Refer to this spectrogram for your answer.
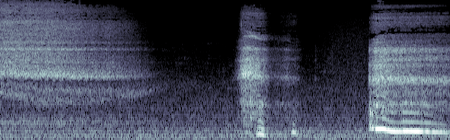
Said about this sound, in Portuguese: Ela acende um cigarro e dá um trago profundo.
